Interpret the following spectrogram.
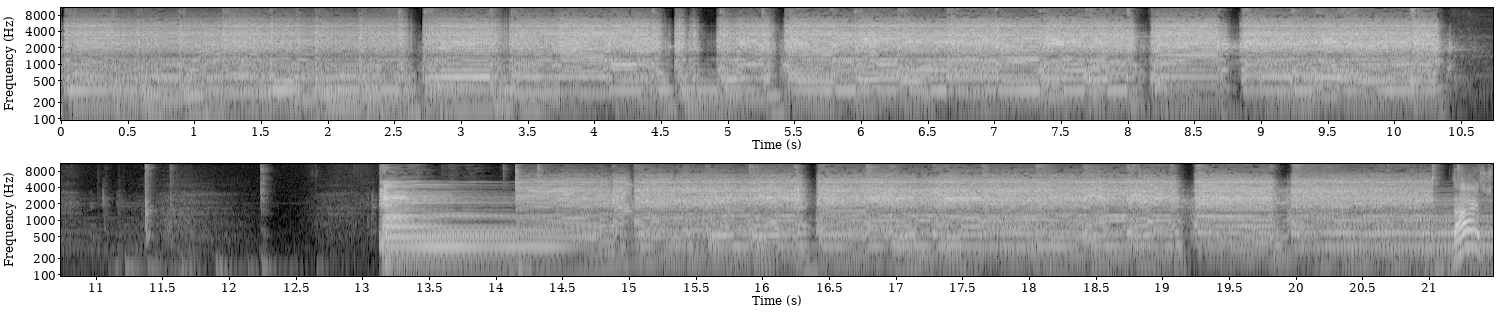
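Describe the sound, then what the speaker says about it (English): An electric guitar plays through a RAT distortion pedal, producing a loud, gritty, sustained tone with rhythmic chord hits, broken by a brief near-silent gap midway before it resumes. "I love the Rat, the way it's sort of fuzz, but not quite. It's more than distortion"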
